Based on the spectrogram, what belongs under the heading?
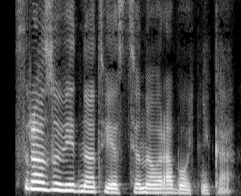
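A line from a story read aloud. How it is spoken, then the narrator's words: Smirking grunt. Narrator (Russian): хмыкнул Аверин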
